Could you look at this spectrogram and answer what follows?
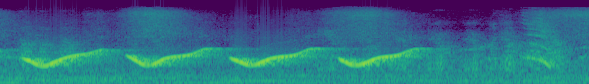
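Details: Singing-dancing black-throated laughingthrush, tail spread like a fan: four loud V-shaped whistles, each dipping then sweeping upward, repeated about every half second, followed by a softer falling note.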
